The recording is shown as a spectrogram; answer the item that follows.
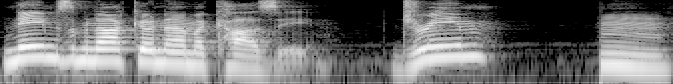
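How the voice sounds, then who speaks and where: A man voicing a calm, blunt, determined young ninja girl in a fan fiction reading. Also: sits high, slow pace, pitched above the performer's own voice, exaggerated voice. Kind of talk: fan fiction character dialogue. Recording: music behind the voice.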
